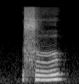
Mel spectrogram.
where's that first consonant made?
tongue tip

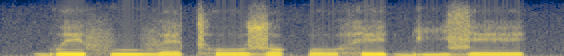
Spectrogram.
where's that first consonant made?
velum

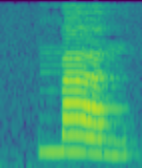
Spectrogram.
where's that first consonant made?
lips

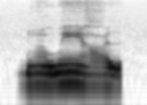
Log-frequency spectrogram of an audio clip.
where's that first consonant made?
velum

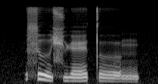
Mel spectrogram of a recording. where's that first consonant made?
tongue tip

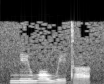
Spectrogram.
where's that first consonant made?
tongue tip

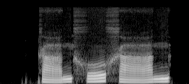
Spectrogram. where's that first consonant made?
velum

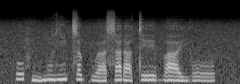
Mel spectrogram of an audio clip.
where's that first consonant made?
lips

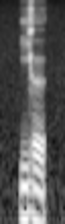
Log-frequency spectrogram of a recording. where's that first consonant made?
palate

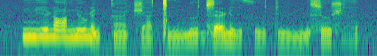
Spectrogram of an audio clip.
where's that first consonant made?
palate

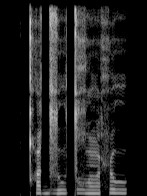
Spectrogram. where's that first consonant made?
uvula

